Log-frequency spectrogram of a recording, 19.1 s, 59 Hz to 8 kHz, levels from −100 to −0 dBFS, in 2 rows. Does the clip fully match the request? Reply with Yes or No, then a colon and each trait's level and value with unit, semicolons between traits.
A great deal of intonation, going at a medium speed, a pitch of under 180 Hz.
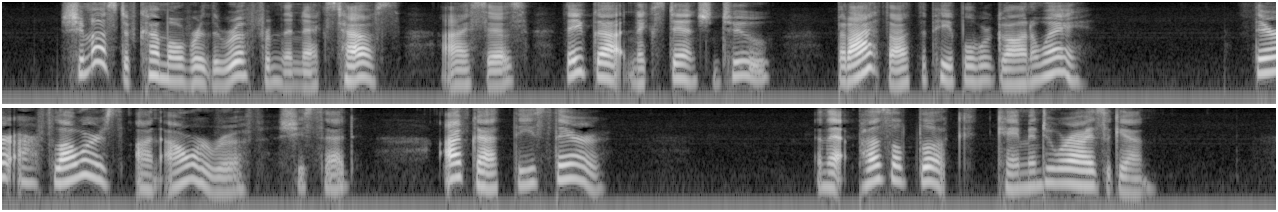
No: wide, 5.8 semitones; average, 150 wpm; high, 195 Hz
